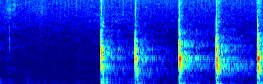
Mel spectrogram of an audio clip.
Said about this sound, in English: Some cops knock on the door.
